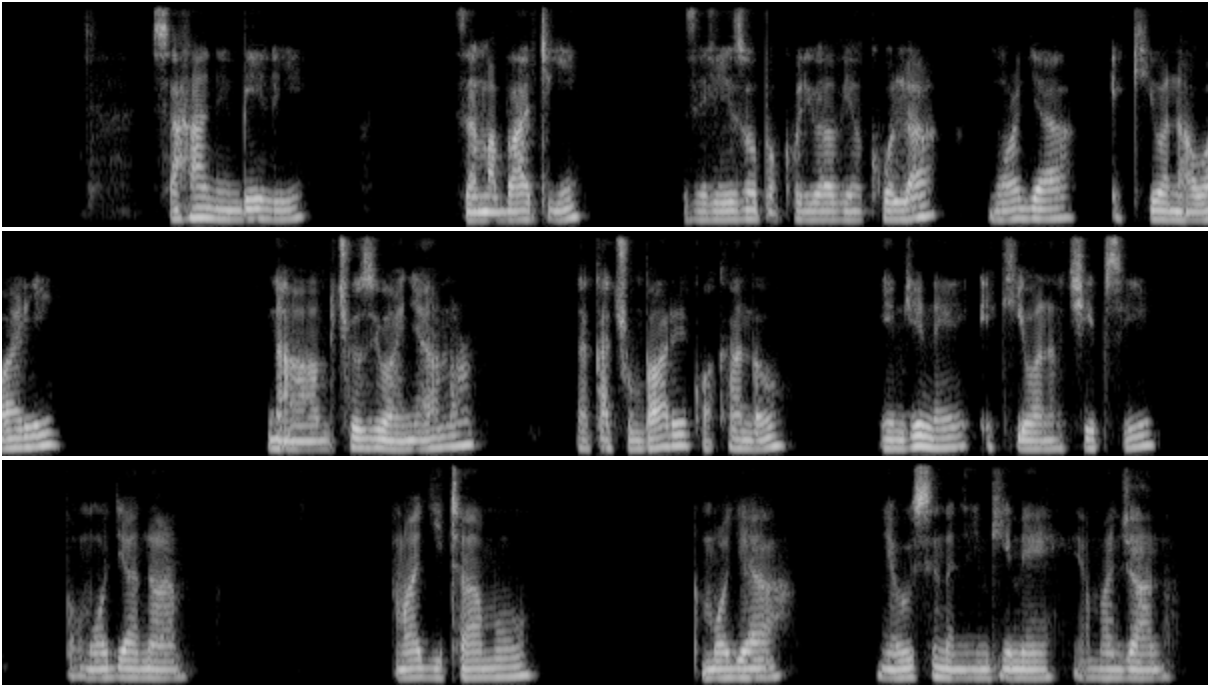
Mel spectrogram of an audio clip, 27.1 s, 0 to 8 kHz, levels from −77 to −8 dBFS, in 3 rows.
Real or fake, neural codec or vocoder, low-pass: fake; codec, 16 kHz, 1.1 kbps, Voila-Tokenizer; 7.2 kHz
